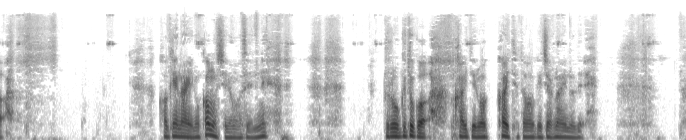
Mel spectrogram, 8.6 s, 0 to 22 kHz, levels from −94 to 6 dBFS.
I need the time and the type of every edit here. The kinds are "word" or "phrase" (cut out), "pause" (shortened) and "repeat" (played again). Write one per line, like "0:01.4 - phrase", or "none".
none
